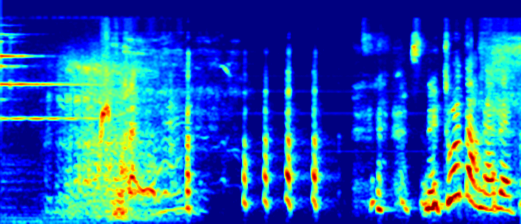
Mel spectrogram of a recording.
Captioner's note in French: ding!; rires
